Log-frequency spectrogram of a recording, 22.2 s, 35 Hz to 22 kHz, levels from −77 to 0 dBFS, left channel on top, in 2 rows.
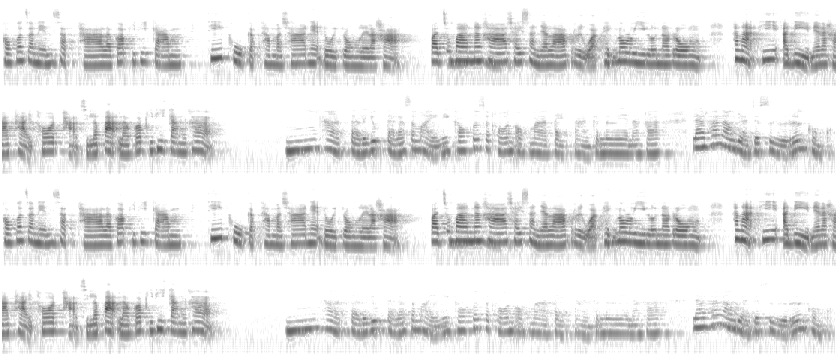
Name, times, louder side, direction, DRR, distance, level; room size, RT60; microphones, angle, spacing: voice 1, 0.0-2.4 2.7-5.3 5.7-13.9, equal, ahead, 10 dB, 0.6 m, -36 dB
voice 2, 5.9-6.6 14.9-22.2, left 2 dB, 60° left, 6 dB, 1.0 m, -44 dB
22.5 x 16.0 x 3.1 m, 0.75 s
head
